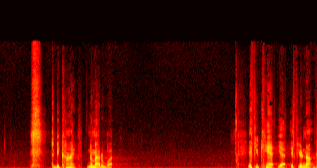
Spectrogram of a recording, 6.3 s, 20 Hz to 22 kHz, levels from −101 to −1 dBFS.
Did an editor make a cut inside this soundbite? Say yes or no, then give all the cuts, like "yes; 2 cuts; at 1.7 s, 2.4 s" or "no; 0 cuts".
yes; 2 cuts; at 0.9 s, 1.6 s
